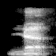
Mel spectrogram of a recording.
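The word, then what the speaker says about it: ण: And the last letter, nasal, is na. Na is a na. Na is cerebral. Okay. So the two nas are there. One is cerebral na, other na is going to come. It is dental na.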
